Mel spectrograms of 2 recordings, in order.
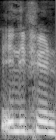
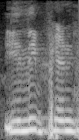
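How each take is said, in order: First: The first vowel is a short 'eh' sound. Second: The first vowel is a long 'ee' sound. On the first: The speaker calls it right. "यहाँ पर ई का उच्चारण जो है हम ए के रूप में कर रहे हैं" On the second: The speaker calls it wrong. "हम एलिफेंट ना बोलते हैं"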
